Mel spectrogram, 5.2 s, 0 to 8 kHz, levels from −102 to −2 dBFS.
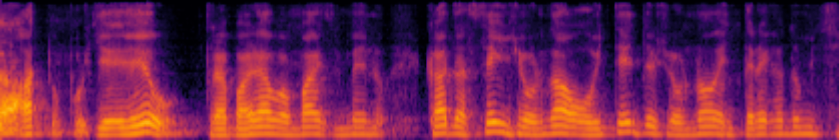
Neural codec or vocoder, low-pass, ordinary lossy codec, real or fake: vocoder, 22.05 kHz, 80 mel bands, HiFi-GAN; 7.2 kHz; none; fake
